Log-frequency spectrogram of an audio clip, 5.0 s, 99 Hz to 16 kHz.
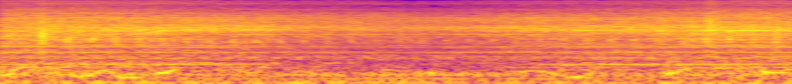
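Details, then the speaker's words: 2015 Hyundai Porter 2 Super Cab 1-ton electric wing-body truck, Euro 5 diesel with DPF, automatic, 149,000 km, accident-free; deep, steady diesel idle with even pulses, no knocks or rattles, engine quiet and good. "엔진소리 조용하고 변속 충격 없다"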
